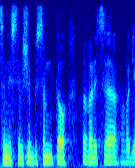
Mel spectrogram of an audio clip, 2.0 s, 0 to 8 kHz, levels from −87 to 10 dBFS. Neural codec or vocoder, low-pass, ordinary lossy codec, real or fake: codec, 16 kHz in and 24 kHz out, 0.6 kbps, FocalCodec, streaming, 4096 codes; 7.2 kHz; Opus, 16 kbps; fake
